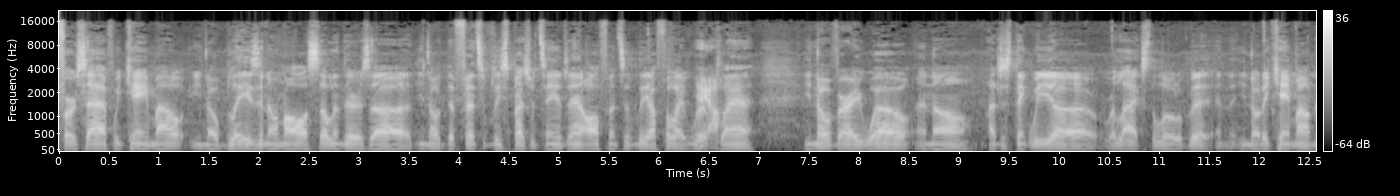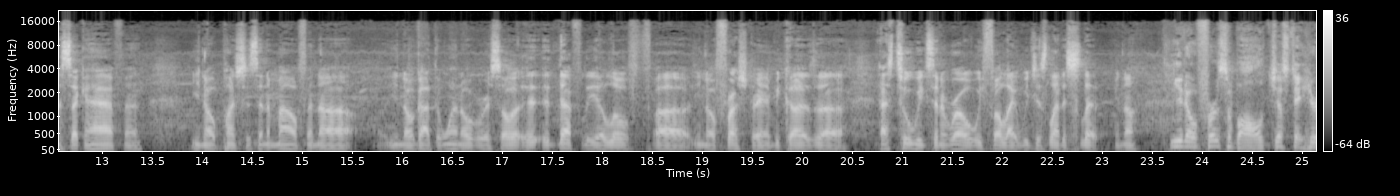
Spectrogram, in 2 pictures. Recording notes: live from the Top Golf Swing Suite at Gila River Resorts & Casinos, Wild Horse Pass.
